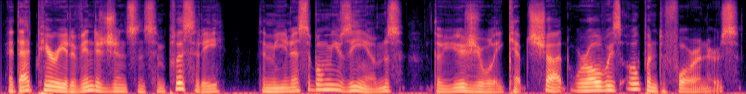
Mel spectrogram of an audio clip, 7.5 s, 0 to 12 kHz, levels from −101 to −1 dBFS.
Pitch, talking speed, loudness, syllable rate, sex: 125 Hz, 155 wpm, -18 LUFS, 5.8 syllables/s, male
